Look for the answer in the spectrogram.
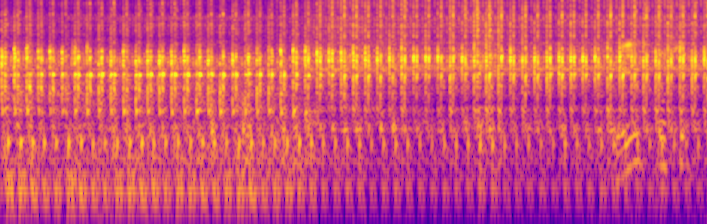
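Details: Aixam microcar, diesel, after replacing the gearbox-side variator with an aftermarket part and a new throttle cable: steady even idle chatter with no metallic rattle; the earlier scrap-metal noise came from the variator, not the CV joints.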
